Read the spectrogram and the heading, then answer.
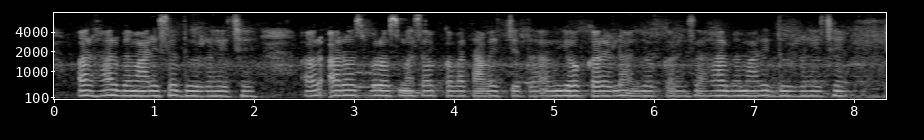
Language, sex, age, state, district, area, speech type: Maithili, female, 18-30, Bihar, Madhepura, rural, spontaneous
